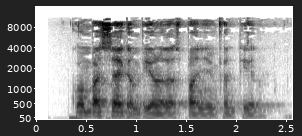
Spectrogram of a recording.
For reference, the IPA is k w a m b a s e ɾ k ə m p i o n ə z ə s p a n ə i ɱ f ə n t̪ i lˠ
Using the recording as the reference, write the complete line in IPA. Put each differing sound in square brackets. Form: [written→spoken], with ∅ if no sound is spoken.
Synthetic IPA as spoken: k w a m b a s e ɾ k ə m p i o n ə [z→ð] ə s p a [n→ɲ] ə i ɱ f ə n t̪ i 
